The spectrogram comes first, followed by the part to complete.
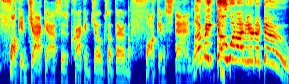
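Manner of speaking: mock-angry furious screaming. Acting out a man fed up with people talking over his jokes, imitating someone screaming angrily. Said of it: "he gets so like like screaming, viscerally angry".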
